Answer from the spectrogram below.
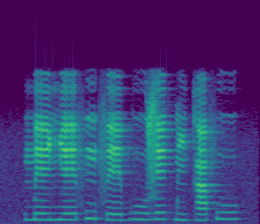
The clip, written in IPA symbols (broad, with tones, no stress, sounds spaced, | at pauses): m eː˨ ɲ eː˨ f ũ˦ f eː˨ b uː˦˨ z e˦ k͡p ĩ˨ k ã˨ f uː˦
